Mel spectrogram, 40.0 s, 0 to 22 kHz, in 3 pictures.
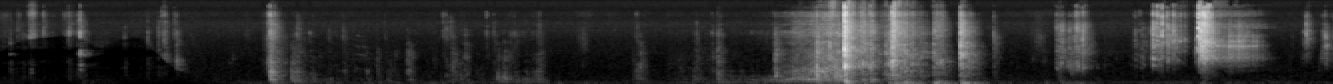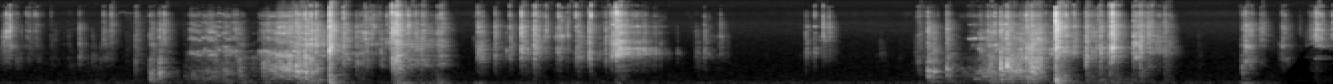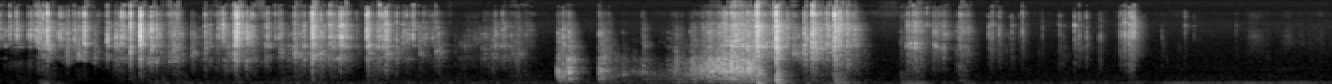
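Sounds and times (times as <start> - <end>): plastic toy vehicles clattering: 7.8 - 9.9, 10.6 - 20.7, 22.5 - 25.2, 25.8 - 38.6.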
